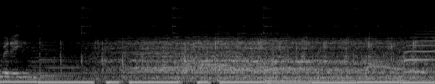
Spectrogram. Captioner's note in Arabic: تصفيق الجمهور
